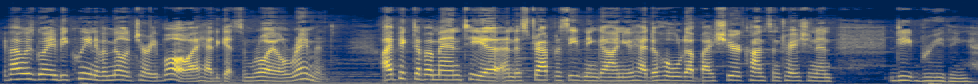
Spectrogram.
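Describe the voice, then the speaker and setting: A low-pitched actress playing a female private eye from golden-age radio, breezy and dryly funny. She is self-assured and wisecracking, with music under the old recording. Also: lightly acted, low-quality recording. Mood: wry, breezy. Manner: wry, breezy, dryly humorous. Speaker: lead actress narrating a detective serial. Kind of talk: 1940s radio detective acting and narration.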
